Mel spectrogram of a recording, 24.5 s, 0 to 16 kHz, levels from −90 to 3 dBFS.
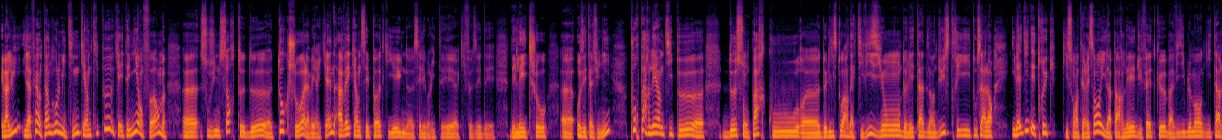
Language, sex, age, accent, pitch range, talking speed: French, male, 30-49, French, 100-135 Hz, 200 wpm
